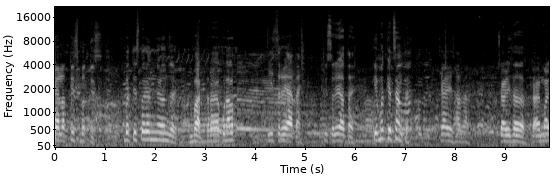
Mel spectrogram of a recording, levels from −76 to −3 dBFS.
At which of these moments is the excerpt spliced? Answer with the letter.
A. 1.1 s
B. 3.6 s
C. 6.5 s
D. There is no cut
B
